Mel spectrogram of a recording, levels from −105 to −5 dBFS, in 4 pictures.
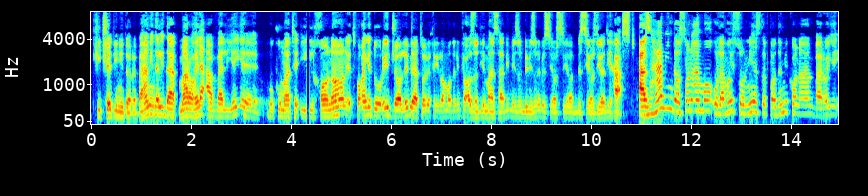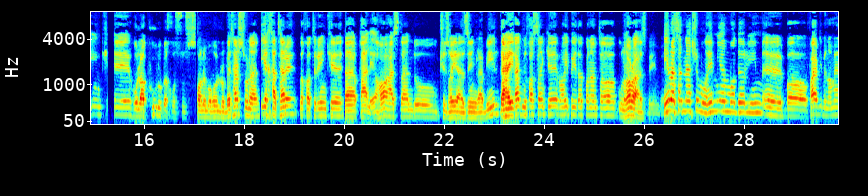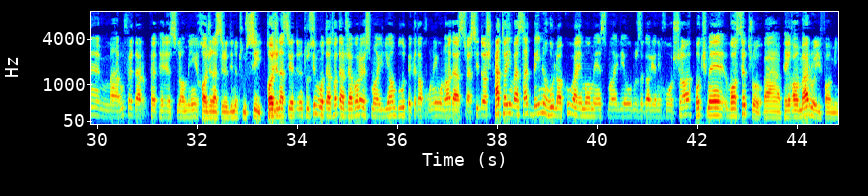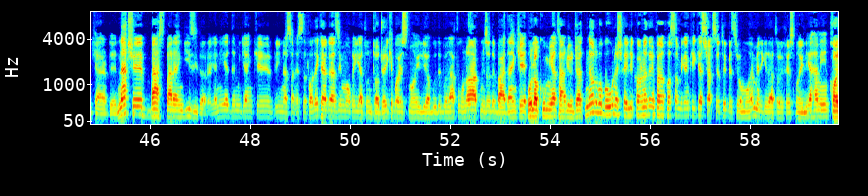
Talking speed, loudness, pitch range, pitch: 185 wpm, -26 LUFS, 125-170 Hz, 140 Hz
